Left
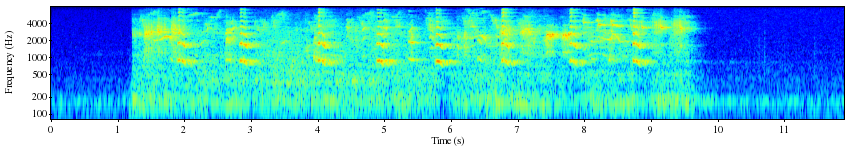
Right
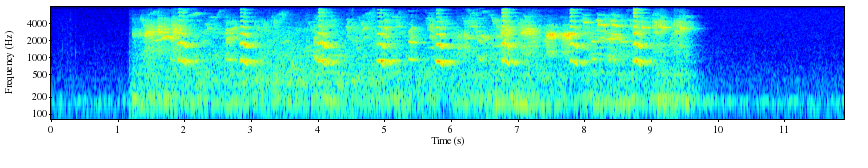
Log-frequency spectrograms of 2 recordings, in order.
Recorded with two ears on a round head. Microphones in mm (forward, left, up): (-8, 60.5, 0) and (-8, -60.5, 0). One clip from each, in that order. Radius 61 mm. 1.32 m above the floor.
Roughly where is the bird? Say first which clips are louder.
Left 2 dB; left.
